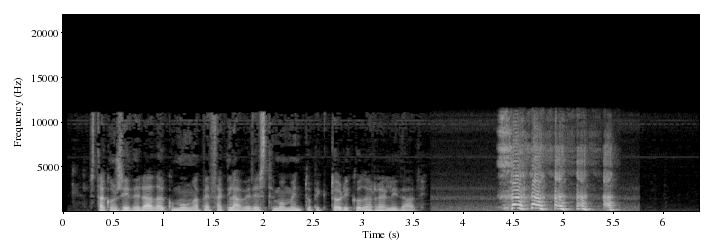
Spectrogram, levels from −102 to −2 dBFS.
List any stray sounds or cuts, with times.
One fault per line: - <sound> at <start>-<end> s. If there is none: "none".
- laugh at 4.3-5.6 s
